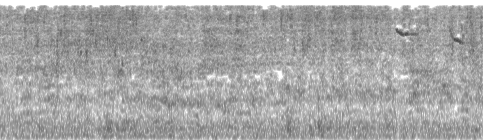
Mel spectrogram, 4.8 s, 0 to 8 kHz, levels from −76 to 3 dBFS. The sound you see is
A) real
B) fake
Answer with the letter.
B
